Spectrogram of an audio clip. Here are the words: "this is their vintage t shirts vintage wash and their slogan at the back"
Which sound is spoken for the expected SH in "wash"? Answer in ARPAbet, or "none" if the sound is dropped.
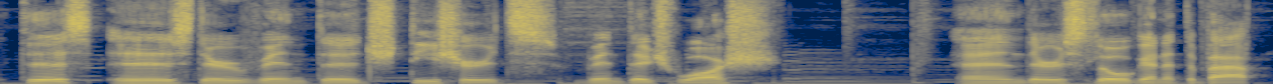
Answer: SH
